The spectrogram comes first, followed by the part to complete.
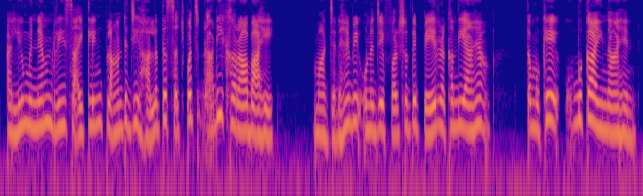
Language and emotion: Sindhi, disgusted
